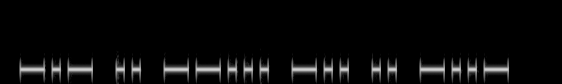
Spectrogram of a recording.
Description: Morse code, heard as a keyed tone, about 15 wpm, 700 Hz. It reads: KI7DIX
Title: USA Callsign DE Callsign - 6 Characters - 15wpm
